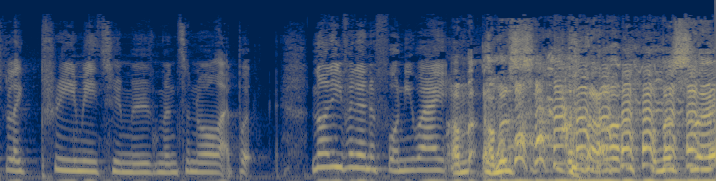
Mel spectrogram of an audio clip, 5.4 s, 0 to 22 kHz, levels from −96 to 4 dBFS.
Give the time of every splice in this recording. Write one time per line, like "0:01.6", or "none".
0:03.3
